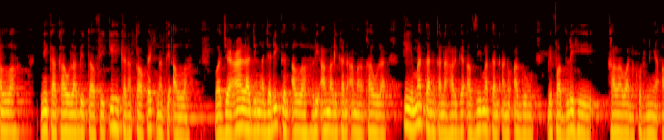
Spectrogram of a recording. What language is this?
Malay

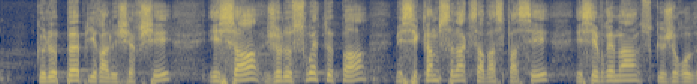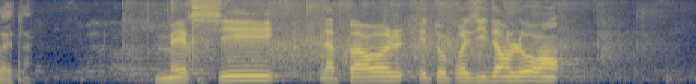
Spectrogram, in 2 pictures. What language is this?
French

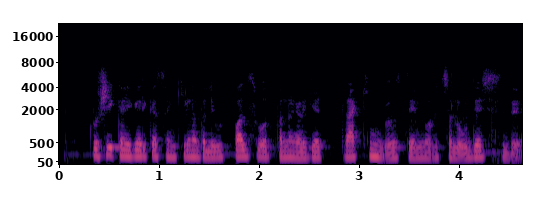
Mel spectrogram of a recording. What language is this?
Kannada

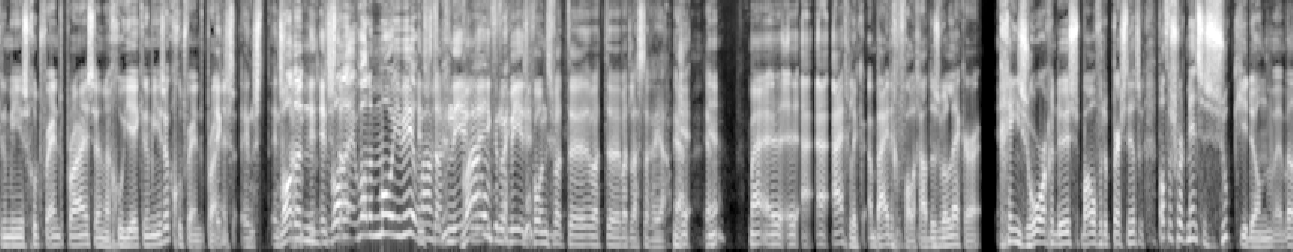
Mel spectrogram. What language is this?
Dutch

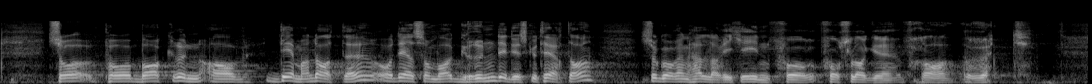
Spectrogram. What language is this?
Norwegian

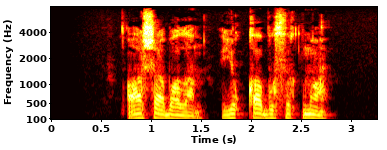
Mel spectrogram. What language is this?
Bashkir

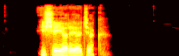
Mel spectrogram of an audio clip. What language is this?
Turkish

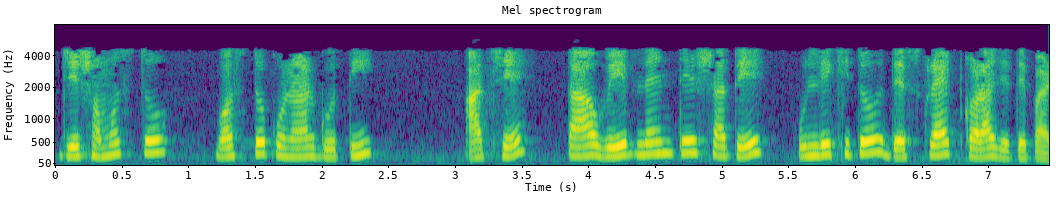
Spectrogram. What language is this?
Bangla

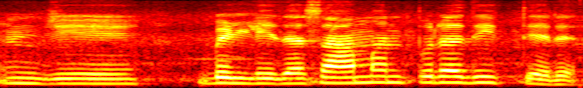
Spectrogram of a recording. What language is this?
Tulu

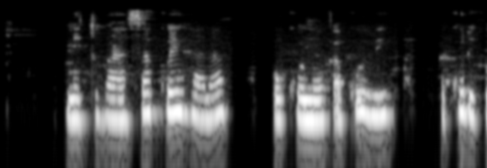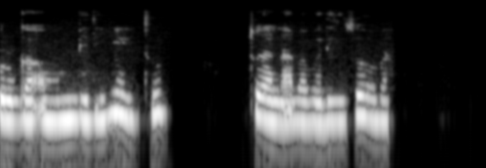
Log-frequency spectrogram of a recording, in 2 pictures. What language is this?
Chiga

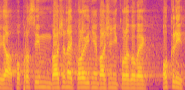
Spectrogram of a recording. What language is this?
Czech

